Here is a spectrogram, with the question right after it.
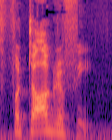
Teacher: how many syllables do i have here four toe grab fee four syllables but in this case i stress on the second syllable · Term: word stress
